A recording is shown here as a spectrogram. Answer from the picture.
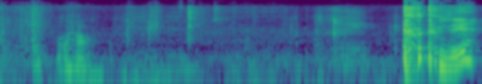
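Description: A person's voice: a loud, short vocal outburst with no clear words about five seconds in, opening with sharp noisy bursts and then a voice bending in pitch, after a few seconds of faint, low sounds in a large empty room.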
